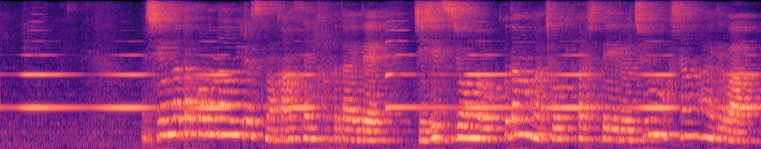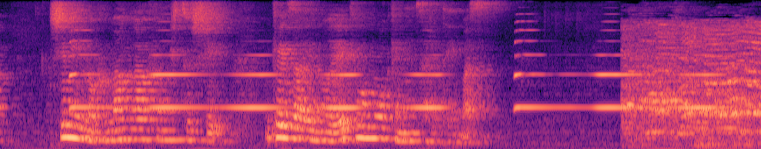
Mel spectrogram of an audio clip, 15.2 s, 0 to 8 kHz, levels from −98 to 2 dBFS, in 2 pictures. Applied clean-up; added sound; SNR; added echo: none; Wind instrument, woodwind instrument; 5 dB; reverberation time 0.7 s.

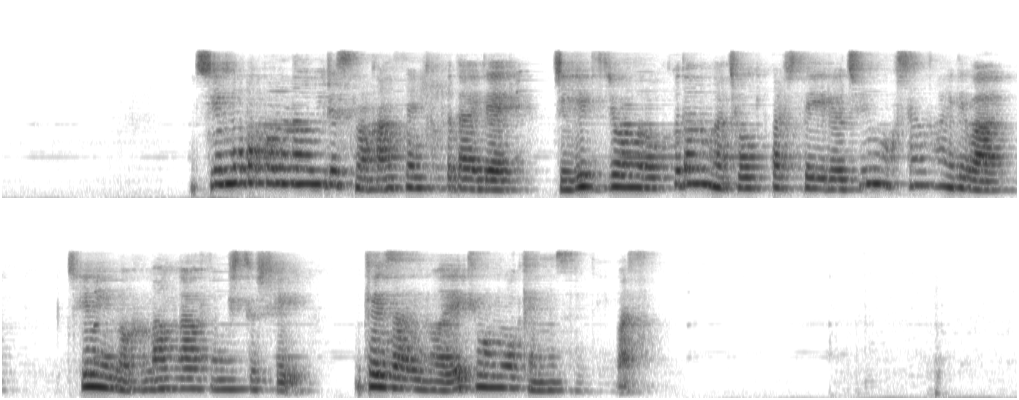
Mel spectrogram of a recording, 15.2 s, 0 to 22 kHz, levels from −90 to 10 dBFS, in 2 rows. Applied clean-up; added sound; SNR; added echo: neural mask model DeepFilterNet 3.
